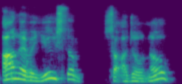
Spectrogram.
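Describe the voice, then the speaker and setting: A man's voice: high voice, sing-song, moderate pace, slight background noise. A man playing a terse, guarded riverboat captain under questioning in a courtroom drama table read, giving clipped, unyielding answers.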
